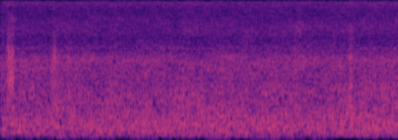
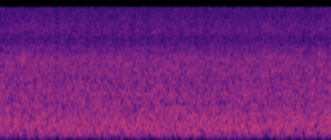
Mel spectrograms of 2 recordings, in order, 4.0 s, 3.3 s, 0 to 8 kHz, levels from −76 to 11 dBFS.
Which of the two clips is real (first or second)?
second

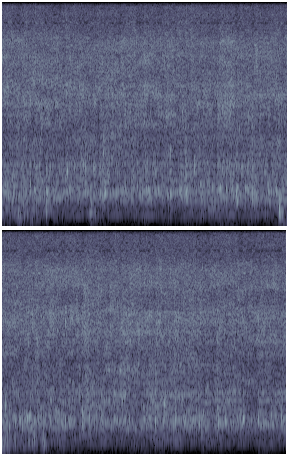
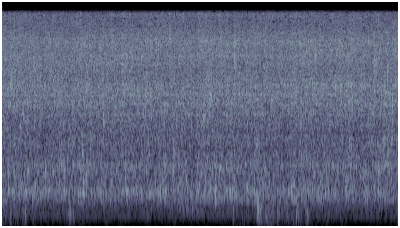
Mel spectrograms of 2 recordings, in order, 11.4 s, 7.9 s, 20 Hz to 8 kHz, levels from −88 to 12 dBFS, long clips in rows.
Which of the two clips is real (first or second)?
second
